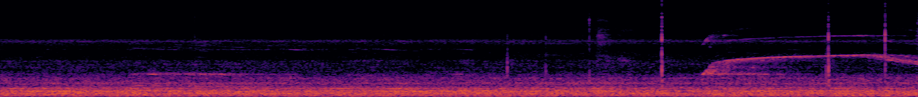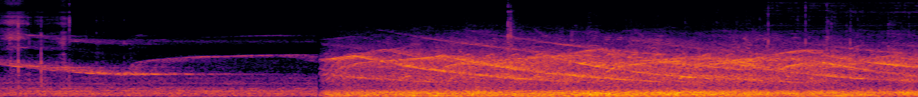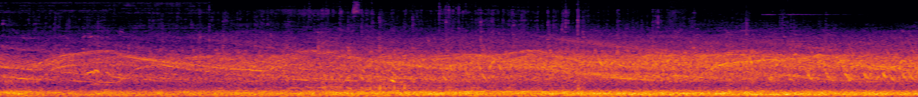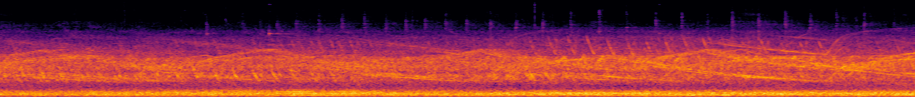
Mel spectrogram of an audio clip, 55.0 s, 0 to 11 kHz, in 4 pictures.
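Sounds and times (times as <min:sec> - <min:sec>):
low engine and traffic rumble: 0:00.0 - 0:55.0
sirens wailing: 0:10.5 - 0:55.0.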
